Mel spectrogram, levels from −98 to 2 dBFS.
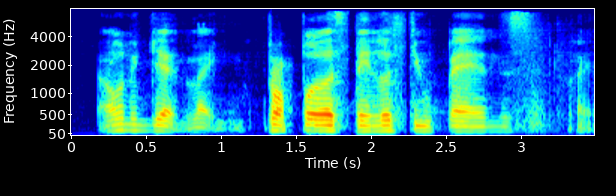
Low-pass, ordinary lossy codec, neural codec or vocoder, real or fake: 7.2 kHz; AAC, 32 kbps; codec, 44.1 kHz, 7.8 kbps, Pupu-Codec; fake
